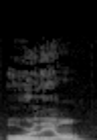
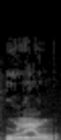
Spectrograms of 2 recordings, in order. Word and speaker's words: Orléans: The next game is called Orléans. It's spelled Orleans, but it's Orléans, I think is how it's pronounced.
